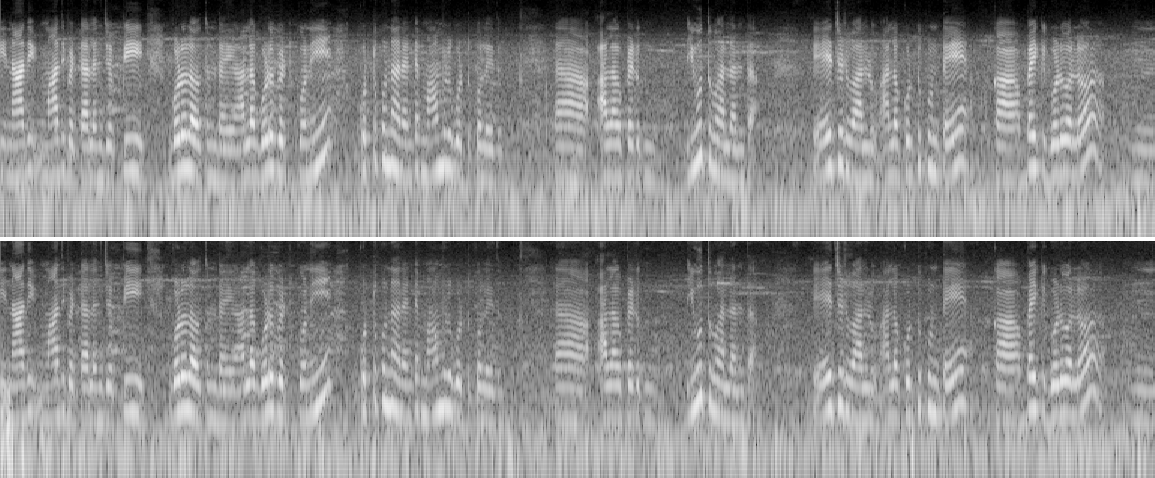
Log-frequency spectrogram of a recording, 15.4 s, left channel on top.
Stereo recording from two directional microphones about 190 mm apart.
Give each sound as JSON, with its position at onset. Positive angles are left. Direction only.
{"t": 0.0, "sound": "speech", "side_deg": -10}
